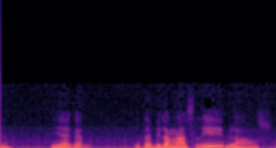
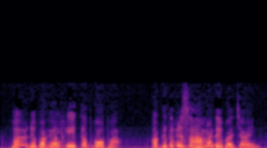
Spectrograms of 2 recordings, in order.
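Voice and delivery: higher voice insisting he uses the Bible; defensive congregant; 8 semitones higher than usual. Retold or imitated. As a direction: argue back at the pastor. Congregant defends false preacher.

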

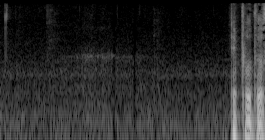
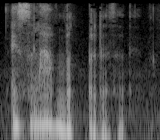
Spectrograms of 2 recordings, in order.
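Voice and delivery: awed whisper, lifting higher; whispered relief; 10 semitones higher than usual. Acted. Preacher telling listeners of rescue, awed whisper. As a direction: breathe it out like a secret blessing.

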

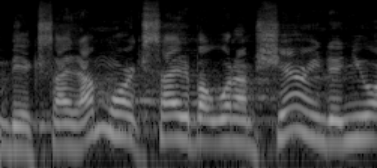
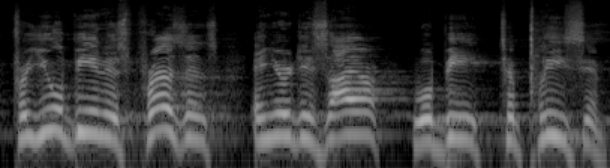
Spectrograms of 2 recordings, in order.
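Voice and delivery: ordinary talk, nothing marked

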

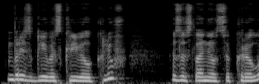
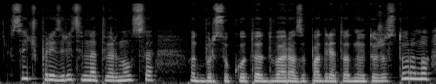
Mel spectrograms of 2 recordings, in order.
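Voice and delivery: usual speaking voice

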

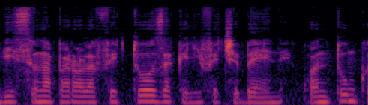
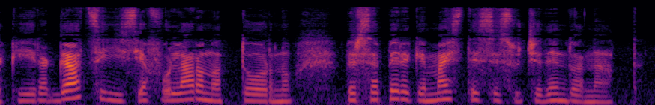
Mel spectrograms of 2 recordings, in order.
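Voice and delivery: plain reading voice

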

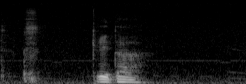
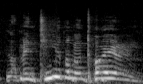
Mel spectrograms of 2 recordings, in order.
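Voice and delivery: mocking; 13 semitones higher, 4 dB louder than usual. Mocking sister's crying.

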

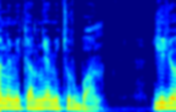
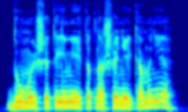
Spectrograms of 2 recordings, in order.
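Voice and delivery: usual speaking voice

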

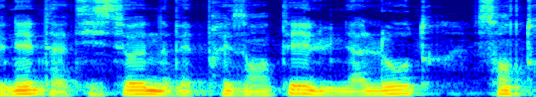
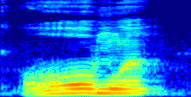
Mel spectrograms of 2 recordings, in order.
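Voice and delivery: louder, higher proud call; trumpeting; 4 semitones higher, 6 dB louder than usual. A narrator's reading. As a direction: announce it boldly to all. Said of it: "claironna Léon". (claironner, plus fort et plus aigu)

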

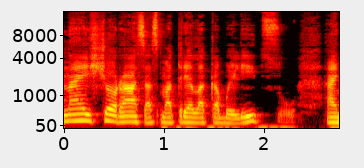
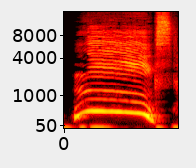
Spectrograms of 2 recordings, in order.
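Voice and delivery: much higher panicked cry; alarmed cry. Acted. Twilight cries out as Nyx is grabbed, alarmed cry. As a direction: cry out as she is seized.

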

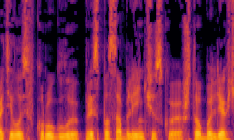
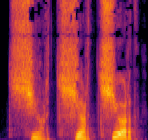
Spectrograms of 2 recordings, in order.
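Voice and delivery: frustrated cursing; 7 semitones higher, much slower than usual. A narrator's reading. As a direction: swear in rising panic. Феликс в отчаянии ругается. (отчаянная ругань)

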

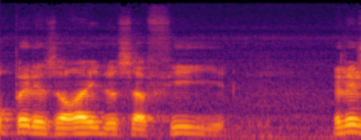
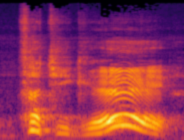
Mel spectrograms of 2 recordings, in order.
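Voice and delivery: slow, louder, incredulous; animated, drawn-out denial; 2 semitones higher, 4 dB louder, slower than usual. Acted. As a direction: scoff at the idea with spirit. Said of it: "avec beaucoup d'animation".

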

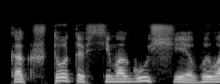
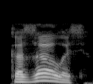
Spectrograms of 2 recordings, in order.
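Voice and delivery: plain reading voice

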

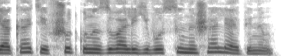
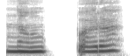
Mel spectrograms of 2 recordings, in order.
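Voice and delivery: regretful; 6 semitones higher, slower than usual. Acted. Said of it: "с сожалением спросила Катя".

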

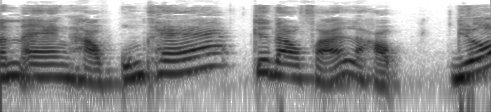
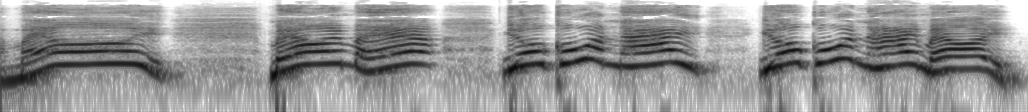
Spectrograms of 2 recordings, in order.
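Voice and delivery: put-on high-pitched, urgent child's cry to mother; frantic high call for help; 12 semitones higher than usual. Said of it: "la làng lên".

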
